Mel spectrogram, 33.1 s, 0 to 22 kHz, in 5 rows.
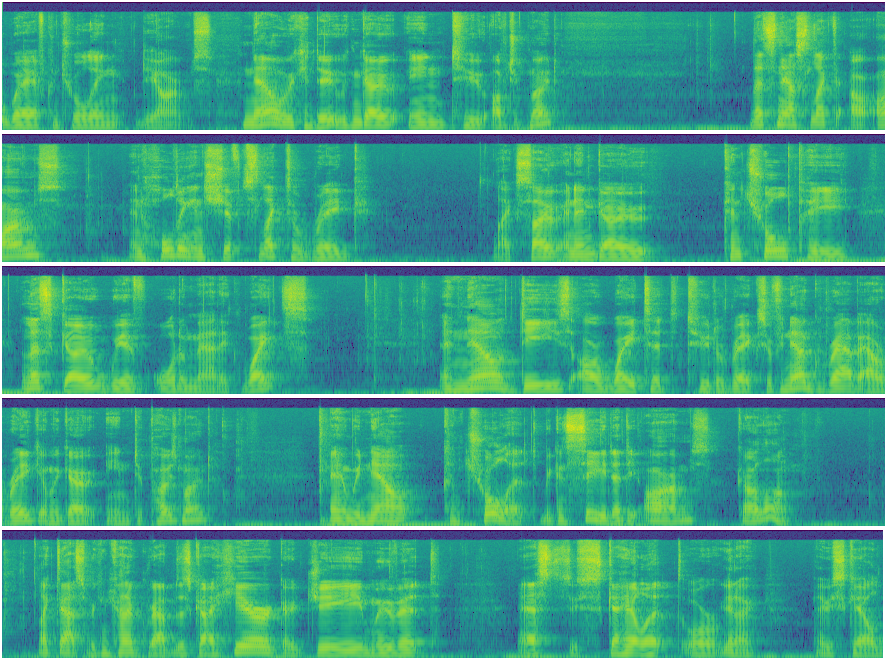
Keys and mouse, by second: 2.6-3.3 drag, 3.6-3.9 shift+middle drag, 4.7 ctrl+s, 4.9 ctrl+s, 5.6 click, 6.3 g, 6.8 right drag, 7.2 shift+middle drag, 8.3 shift+click, 10.5 shift+middle drag, 12.2 ctrl+p, 16.0 alt+a, 17.0 click, 18.2 shift+middle drag, 18.9 click, 20.1-20.6 drag, 21.9 KP_1, 22.9 g, 24.0 r, 25.6 g, 26.4 shift+middle click, 27.4 click, 28.1 g, 28.8 click, 29.1 r, 29.6 click, 29.9 s, 30.9 right click, 31.8 s, 32.5-33.1 right drag.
